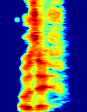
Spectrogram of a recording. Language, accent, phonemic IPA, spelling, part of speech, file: French, France, /o.zɛf/, osef, interjection, LL-Q150 (fra)-osef.wav
- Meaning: abbreviation of on s'en fout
